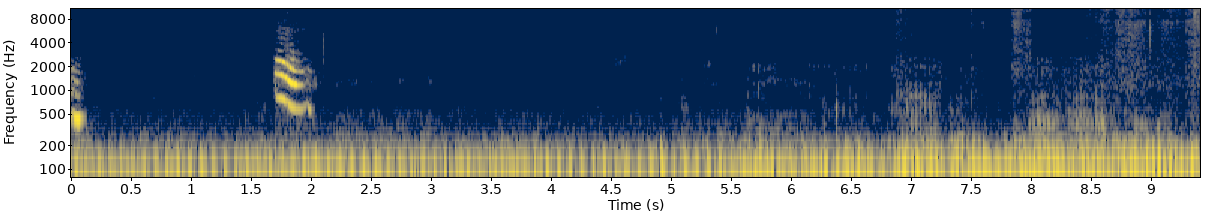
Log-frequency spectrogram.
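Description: Two short chirps from an Asiatic cheetah open the recording, each a bright, bird-like note sweeping sharply from high to lower pitch. Afterwards only a steady low rumble and some faint hiss remain.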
